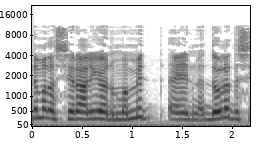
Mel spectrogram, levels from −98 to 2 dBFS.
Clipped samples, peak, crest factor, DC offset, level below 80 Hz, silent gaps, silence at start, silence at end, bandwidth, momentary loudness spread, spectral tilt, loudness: under 0.1%; -8 dBFS; 16 dB; under 0.1%; -52 dBFS; none; 0 s; 0 s; 11.5 kHz; 8 LU; -3 dB/octave; -23 LUFS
